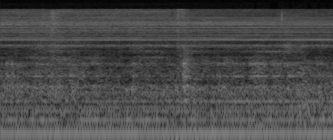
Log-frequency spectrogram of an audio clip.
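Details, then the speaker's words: LG fridge compressor running during second charge of pure refrigerant, gas let in slowly after leak testing: quiet, steady low hum with constant tone and no knocking; sound changes as it takes gas, normal. "ফ্রিজের শব্দ বুঝতে পারবেন। Gas নিলে আওয়াজটা change হয়ে যাবে। আওয়াজ তো নিশ্চয়ই শুনতে পাচ্ছেন।"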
